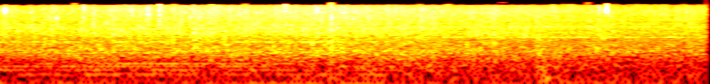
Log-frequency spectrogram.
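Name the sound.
steady rain falling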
